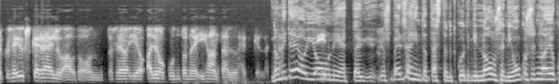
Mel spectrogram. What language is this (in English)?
Finnish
